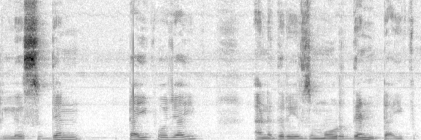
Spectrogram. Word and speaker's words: ogive: So, it is pronounced as ogive, and since it is related to cumulative frequency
